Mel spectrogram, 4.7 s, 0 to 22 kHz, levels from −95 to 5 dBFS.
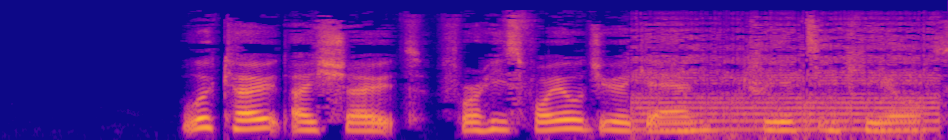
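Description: Throughout, the speech sounds swirly, smeared and hollow, with blurred consonant attacks and nothing above 16.6 kHz. This is likely generation loss: repeated lossy re-encoding, about five passes, in a chain that points to AAC-LC at 64 kbit/s, each pass adding its own quantisation noise and spectral holes.

From 3.16 s to 4.70 s a hard, raspy GSM phone buzz appears at 217 Hz with many harmonics, about 9 dB below the speech and steady throughout. A nearby 2G phone on a call transmits in bursts, and the audio circuit rectifies those radio pulses.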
